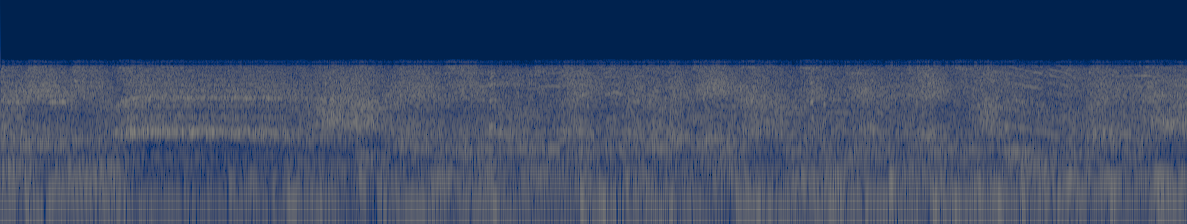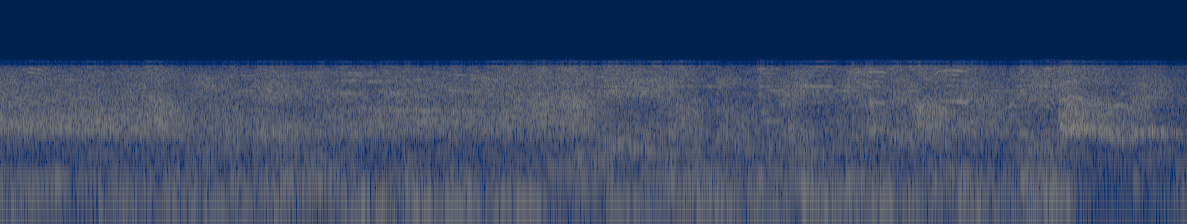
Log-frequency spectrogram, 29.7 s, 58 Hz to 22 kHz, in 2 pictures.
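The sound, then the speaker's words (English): Around 76,000 people at Arrowhead Stadium, home of the Chiefs, sing along at halftime. The wall of massed voices is loud and sustained, with shouts swelling through it from start to finish. “But yes, this was Arrowhead Stadium, the Chiefs Stadium, during halftime.”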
